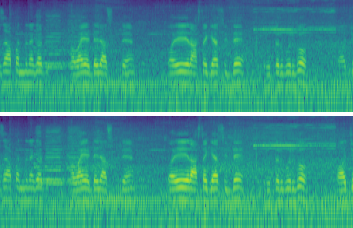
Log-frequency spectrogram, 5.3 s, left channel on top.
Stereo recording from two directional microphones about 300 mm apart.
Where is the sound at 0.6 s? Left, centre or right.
Right.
